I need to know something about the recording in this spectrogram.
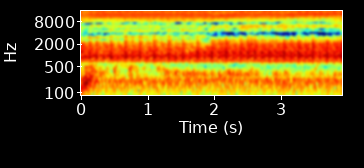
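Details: Idling diesel with a hard rhythmic clatter about twice a second; pump and injectors tested fine on the bench, but one injection pump section was overfueling, and reducing its delivery cured the knock.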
